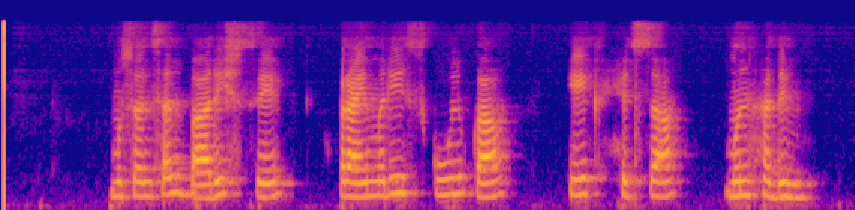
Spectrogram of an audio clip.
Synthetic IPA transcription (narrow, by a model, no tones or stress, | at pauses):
mʊsəlsəlbaːɾɪʃse | pɾaːɪməɾiskuːlka | eːkhɪsa | mʊnhəd̪ɪm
